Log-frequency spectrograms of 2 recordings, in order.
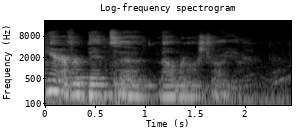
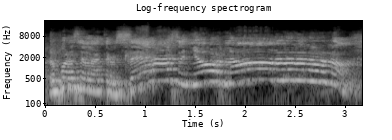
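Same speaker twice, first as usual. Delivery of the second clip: rising shout of refusal; 11 semitones higher than usual. Retold or imitated. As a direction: yell the refusals ever higher. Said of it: "refusing a proposal".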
